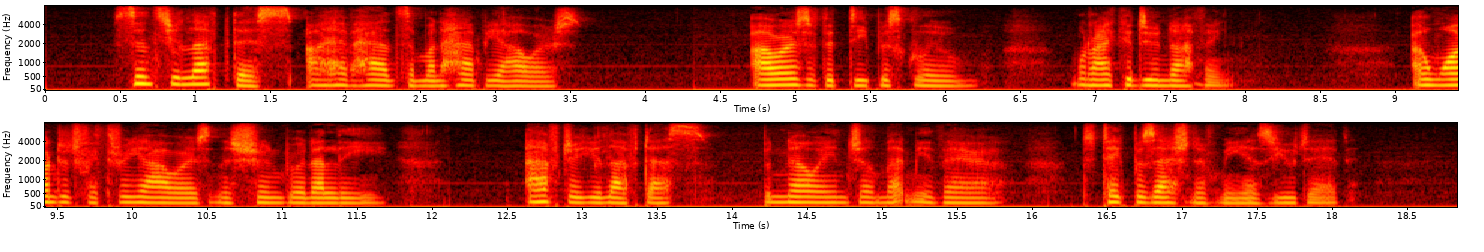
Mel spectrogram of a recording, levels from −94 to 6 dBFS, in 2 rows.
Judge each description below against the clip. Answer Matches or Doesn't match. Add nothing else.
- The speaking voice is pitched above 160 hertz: Matches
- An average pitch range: Doesn't match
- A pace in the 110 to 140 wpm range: Doesn't match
